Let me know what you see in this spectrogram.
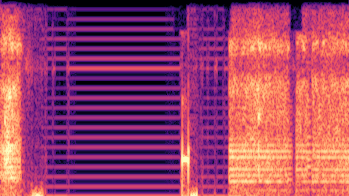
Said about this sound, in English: That phone must have rang.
